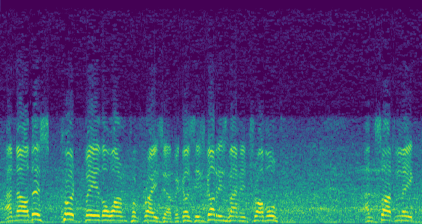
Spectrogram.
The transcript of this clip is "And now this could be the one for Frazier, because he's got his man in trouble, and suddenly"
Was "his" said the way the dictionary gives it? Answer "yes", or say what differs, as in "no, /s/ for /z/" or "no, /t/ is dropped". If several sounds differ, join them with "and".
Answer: yes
